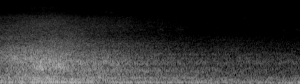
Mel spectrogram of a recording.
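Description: A van drives past close by and fades away.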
